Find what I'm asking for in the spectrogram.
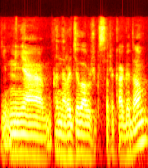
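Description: Very deep and low, a man's voice shows ordinary pitch variation. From Russia, Irkutsk region (Siberia). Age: 20s. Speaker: casting director and TikTok creator. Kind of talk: personal testimony.

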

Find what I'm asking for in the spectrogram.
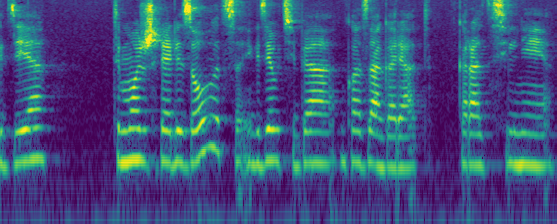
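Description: Intonation is fairly even. The speech moves at a moderate pace. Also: woman. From Russia, Samara. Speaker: photographer, former parliament staffer. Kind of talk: casual interview.

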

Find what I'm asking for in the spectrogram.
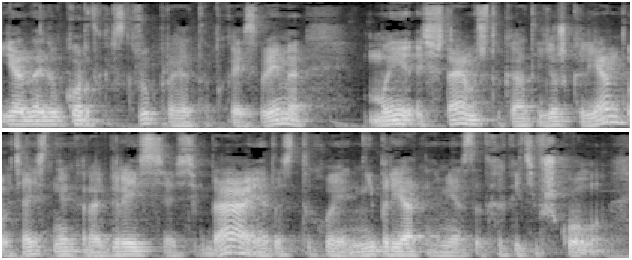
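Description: A man at a very fast pace, fairly low in pitch, with ordinary pitch variation. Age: 20s. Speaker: co-founder of a digital marketing agency. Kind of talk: interview.

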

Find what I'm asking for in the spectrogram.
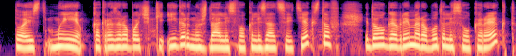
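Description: In a dry, close sound with no echo, a woman speaks in a normal speaking voice at medium pitch and a moderate pace, with fairly even intonation and very even loudness. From southern Russia, Rostov-on-Don. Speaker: middle manager. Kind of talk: casual chat.

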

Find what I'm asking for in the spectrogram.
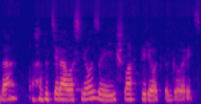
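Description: This woman's voice is somewhat breathy. Her tone is dark and mellow. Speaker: career coach. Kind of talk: interview. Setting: studio.

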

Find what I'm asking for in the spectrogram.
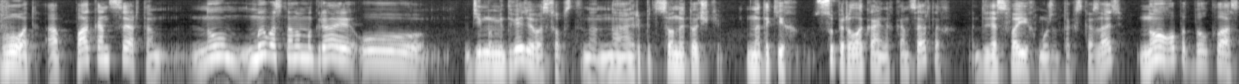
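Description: Speaking at a fairly slow pace, a man with a fairly high pitch moves through very wide pitch swings. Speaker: rock musician. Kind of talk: radio interview. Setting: Skype call.

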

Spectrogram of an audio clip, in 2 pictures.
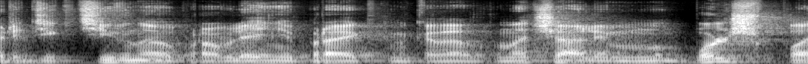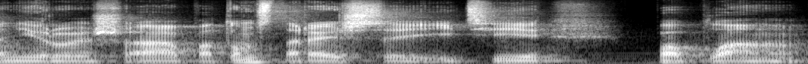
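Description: Music plays in the background as a man speaks. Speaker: project management educator, online school founder. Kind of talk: casual interview.

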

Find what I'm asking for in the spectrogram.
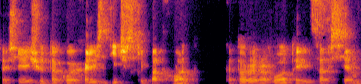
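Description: This man's voice sits at a fairly low pitch with a bright, sharp tone. His intonation stays fairly even. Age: 20s. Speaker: fitness trainer. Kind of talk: interview.

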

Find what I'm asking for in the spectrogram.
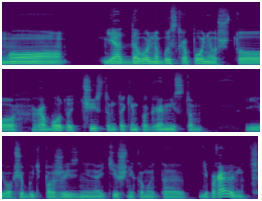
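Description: On a very clean recording with a silent background, a man speaks at a very slow pace in a fairly low voice with fairly even intonation. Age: 20s. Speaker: bioinformatics researcher and PhD student. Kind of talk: casual interview chat.

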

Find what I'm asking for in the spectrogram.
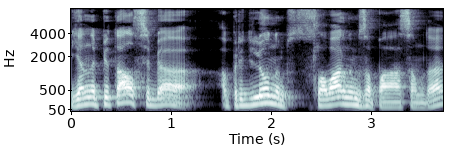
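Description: A man's fairly high-pitched voice, dark and mellow in tone, with lively intonation. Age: 40s. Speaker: podcast co-host, father and businessman. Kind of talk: casual chat.

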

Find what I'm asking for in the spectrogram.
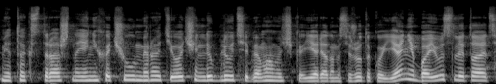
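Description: A man with a high voice talks very fast in a fairly even tone over noticeable background noise. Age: 20s. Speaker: stand-up comedian. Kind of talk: stand-up.

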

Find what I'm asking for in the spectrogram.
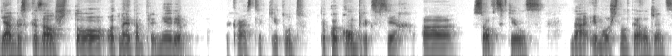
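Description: In a very clean recording with a silent background and a dry, close sound with no echo, a man speaks at a moderate pace with a dark, mellow tone, fairly high pitch and ordinary pitch variation. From Kazakhstan. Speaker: career consultant. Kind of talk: casual chat.

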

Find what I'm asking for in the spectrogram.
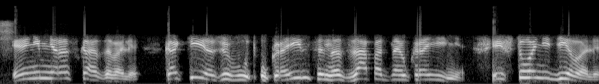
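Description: This woman has a high voice that swings very widely in pitch while her loudness stays very even. She talks at a moderate pace. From southern Russia, Rostov region / Kuban. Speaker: radio caller. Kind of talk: radio phone-in call.

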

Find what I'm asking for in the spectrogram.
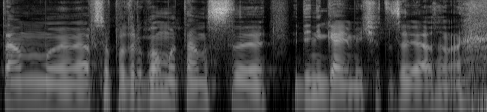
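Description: A man speaks at a medium pitch and a moderate pace. The recording is very clean with a silent background and a dry, close sound with no echo. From Novosibirsk, Russia. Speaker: nanotechnologist, science popularizer. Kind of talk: casual chat. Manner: halting, many fillers.

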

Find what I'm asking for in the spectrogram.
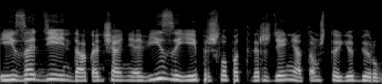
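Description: Her voice an ordinary speaking voice at medium pitch, a woman talks at a moderate pace with ordinary pitch variation, the sound dry and close with no echo. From Russian Far East, Khabarovsk. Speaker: wedding decorator. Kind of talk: casual interview chat.

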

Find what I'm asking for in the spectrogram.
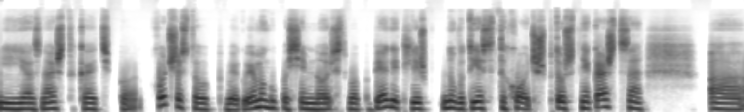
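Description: Here a woman with a normal speaking voice talks at a fairly low pitch and moderate pace, with fairly even intonation. The sound is dry and close, with no echo. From Siberia, Novosibirsk (Akademgorodok). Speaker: amateur runner. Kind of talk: casual chat.

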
